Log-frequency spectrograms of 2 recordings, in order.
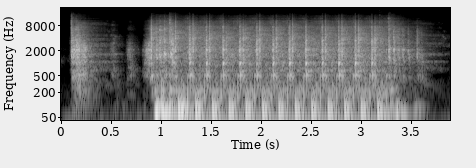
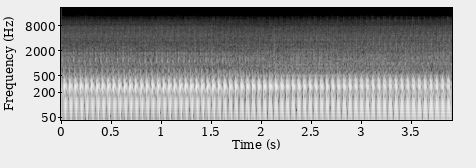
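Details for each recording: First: Yamaha Grizzly 660 ATV after decompression pin/rod/spring modification, new lithium battery and 4-gauge wires: a couple of stiff hesitant first turns, then even starter chug about three per second; hard spot only at the very first crank. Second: Yamaha Grizzly 660 ATV after decompression modification, new harness, battery and radiator, brief first test fire: deep, throaty single-cylinder idle with even beat, no ticking or knocking, a few clicks near end; normal healthy idle.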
